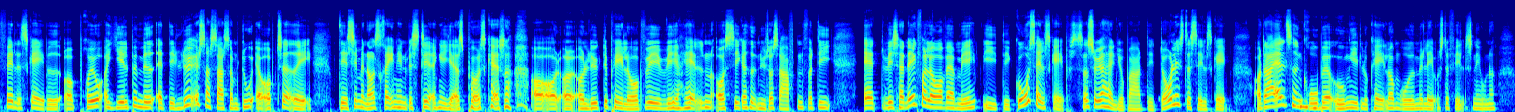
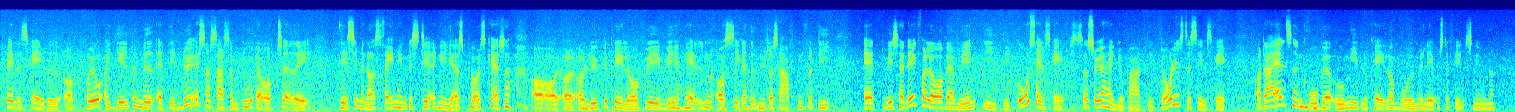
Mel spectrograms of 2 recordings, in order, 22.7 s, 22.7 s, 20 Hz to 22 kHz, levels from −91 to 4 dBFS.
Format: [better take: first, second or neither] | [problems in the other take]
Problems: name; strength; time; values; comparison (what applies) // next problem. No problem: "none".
first | hiss; noticeable; throughout; 15 dB below the speech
